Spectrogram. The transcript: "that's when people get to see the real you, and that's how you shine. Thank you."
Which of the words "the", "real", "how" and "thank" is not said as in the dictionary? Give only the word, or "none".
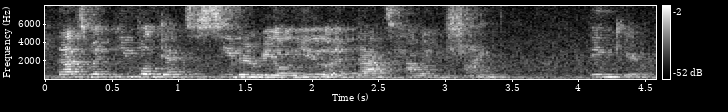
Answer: none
